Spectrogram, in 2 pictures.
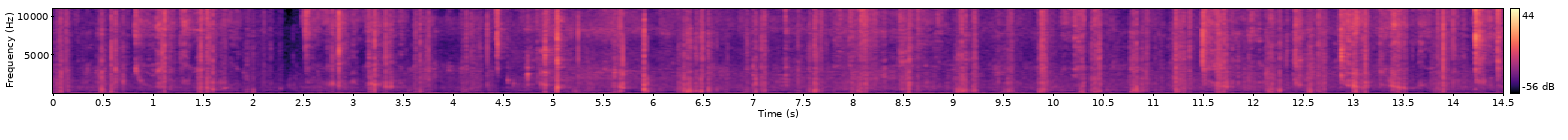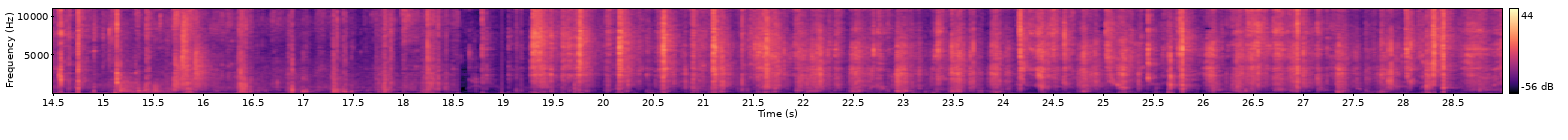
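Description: Close-up eating: loud, crunchy bites and chewing of a hard green treat, with rapid crackles. About eighteen seconds in it suddenly drops to quieter, finer crackling mouth sounds.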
